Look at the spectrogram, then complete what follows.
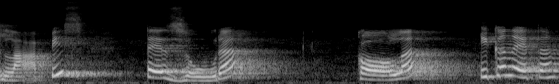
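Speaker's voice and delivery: slow, with a pause after each item. Teacher showing pauses in a sentence, pause after lápis, tesoura, cola. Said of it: "de um objeto para o outro a tia deu uma pequena pausa".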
